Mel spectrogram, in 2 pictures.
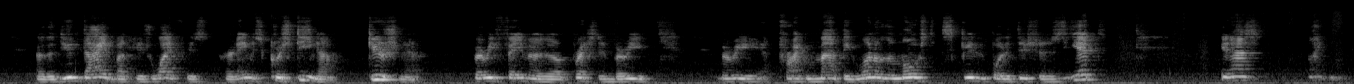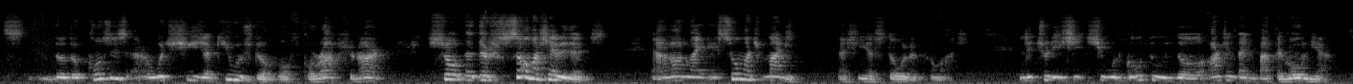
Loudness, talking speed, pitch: -25 LUFS, 150 wpm, 220 Hz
